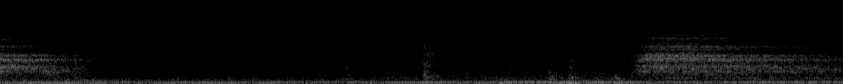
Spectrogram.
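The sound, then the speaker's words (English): A deep breath drawn in and released through the mouth, soft and airy: a faint breathy rush at the start and a longer, brighter exhale near the end over a quiet low hum. “let's take a deep inhale and release it all with an exhale through our mouth.”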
